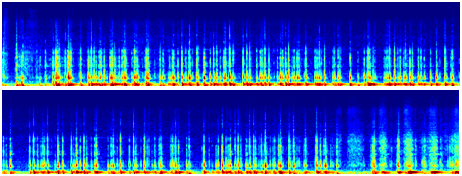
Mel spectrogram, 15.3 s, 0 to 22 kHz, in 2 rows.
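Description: A full-size blue and grey Spalding Fast Break rubber basketball, hollow and inflated, lies on a blanket while the fingertips of both hands tap rapidly across its pebbled surface. The result is a dense, continuous patter of soft, hollow thumps with a low resonant boom around 110 Hz and very little high-frequency content, each tap dying away quickly.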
